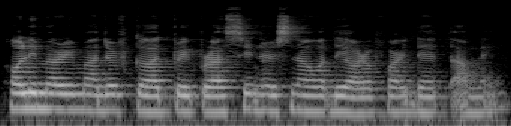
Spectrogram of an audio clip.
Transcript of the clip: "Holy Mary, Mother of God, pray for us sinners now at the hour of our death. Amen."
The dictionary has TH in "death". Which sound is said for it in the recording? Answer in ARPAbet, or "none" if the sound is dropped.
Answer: T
